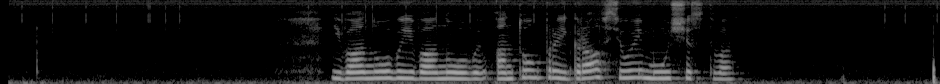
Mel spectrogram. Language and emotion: Russian, sad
